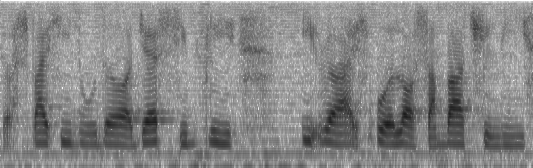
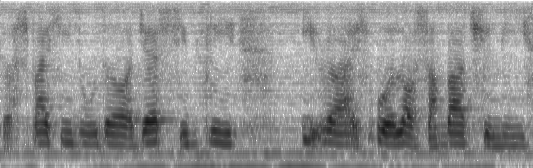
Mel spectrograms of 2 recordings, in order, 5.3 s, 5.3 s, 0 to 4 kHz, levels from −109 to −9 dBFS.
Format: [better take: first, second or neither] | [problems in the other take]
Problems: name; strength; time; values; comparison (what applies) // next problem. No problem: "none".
first | room echo; dies away in 0.2 s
